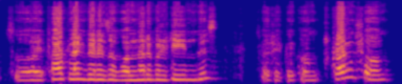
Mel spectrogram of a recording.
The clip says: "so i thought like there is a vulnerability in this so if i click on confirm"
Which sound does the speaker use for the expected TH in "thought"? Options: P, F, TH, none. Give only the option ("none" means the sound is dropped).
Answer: F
